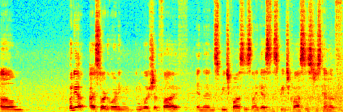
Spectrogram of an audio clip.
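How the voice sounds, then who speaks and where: A man's monotone, flat voice amid noticeable background noise and audible room echo. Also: fairly high pitch for a man, moderate pace. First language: sign language. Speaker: vlogger. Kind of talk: casual chat. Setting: bedroom.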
